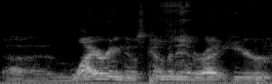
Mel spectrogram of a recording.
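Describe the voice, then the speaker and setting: A man speaks amid audible room echo. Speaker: DIY camper owner. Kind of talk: tutorial. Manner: soft-spoken.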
